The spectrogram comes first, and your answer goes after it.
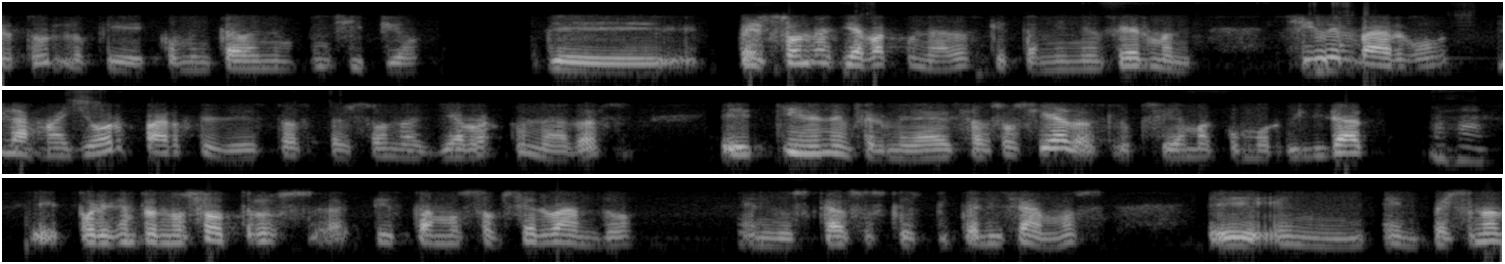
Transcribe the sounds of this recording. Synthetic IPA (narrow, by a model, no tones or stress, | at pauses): eɾt̪olo̞keko̞mẽ̞nt̪aβaenũmpɾinsipjo̞ | ðe | pe̞ɾso̞nazʝaβakunaðaske̞t̪ambje̞ne̞ɱfe̞ɾman | sinẽ̞mbaɾɣo̞ | lamaʝo̞ɾpaɾt̪e̞ðe̞est̪aspe̞ɾso̞nazʝaβakunaðas | et̪je̞ne̞ne̞ɱfe̞ɾme̞ðaðe̞saso̞sjaða̰slo̞ke̥seʝamakomoɾβiliðað | ḛpo̞ɾexe̞mplo̞no̞so̞t̪ɾo̞sest̪amo̞so̞βse̞ɾβand̪o̞ | ḛnlo̞skaso̞skeo̞spit̪alisamo̞s | eḛnempeɾso̞na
